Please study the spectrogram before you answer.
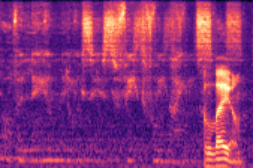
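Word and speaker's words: Eleum Loyce: Elaeum, not Elium. I've been saying it wrong all this time.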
